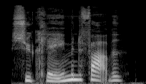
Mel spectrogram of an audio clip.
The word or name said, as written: cyklamenfarvet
